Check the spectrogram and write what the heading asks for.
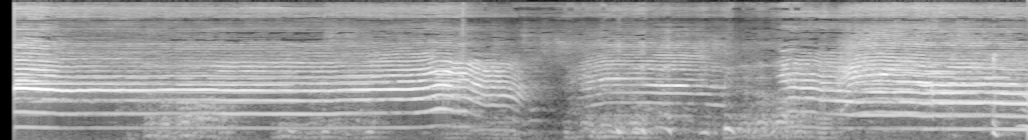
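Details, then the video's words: Angry cat giving long, loud, sustained wailing yowls with steady pitch that bend and waver near the ends, a brief break, then another drawn-out yowl. "SUARA ASLI KUCING MARAH"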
